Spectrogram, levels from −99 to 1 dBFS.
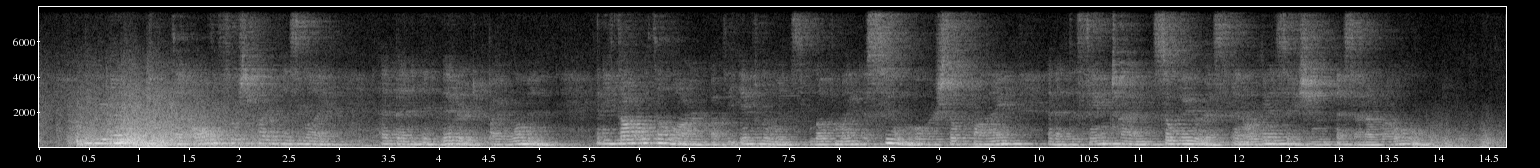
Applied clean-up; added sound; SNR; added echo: none; Thunder; 7 dB; reverberation time 1.1 s.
